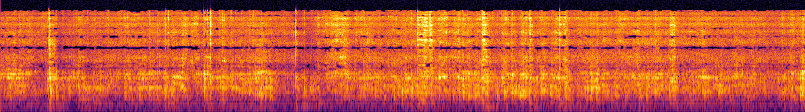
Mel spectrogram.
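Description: A metal spoon stirring melting sugar and water in a stainless steel saucepan on the hob, with a steady scraping and a few sharp clinks of the spoon against the pan.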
